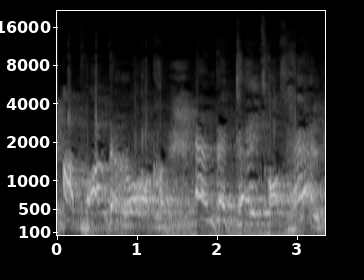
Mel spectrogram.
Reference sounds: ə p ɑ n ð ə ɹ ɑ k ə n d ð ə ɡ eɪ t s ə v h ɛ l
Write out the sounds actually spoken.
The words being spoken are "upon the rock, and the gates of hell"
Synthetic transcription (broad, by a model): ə p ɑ n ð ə ɹ ɑ k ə n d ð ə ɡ eɪ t ə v h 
